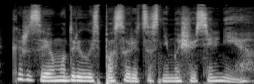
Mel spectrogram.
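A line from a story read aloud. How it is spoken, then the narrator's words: Sighing. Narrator (Russian): вздохнула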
